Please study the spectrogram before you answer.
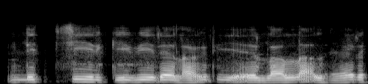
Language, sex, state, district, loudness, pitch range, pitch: Marwari, male, Rajasthan, Churu, -17 LUFS, 105-115 Hz, 110 Hz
